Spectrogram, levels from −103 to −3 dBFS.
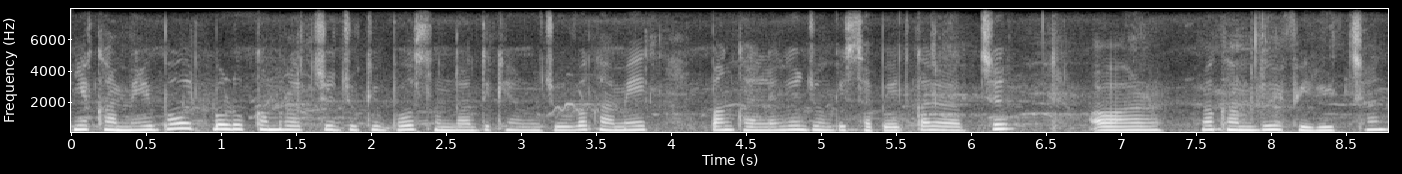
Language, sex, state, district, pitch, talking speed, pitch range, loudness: Garhwali, female, Uttarakhand, Tehri Garhwal, 240 Hz, 185 wpm, 225-255 Hz, -15 LUFS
